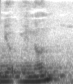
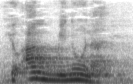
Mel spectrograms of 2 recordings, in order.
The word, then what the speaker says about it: yu'amminuna: Wa yu'amminuna, bacanya jangan yu'minun, yu'amminuna, dan para malaikat mengaminkan ala du'aihi, doanya dia.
